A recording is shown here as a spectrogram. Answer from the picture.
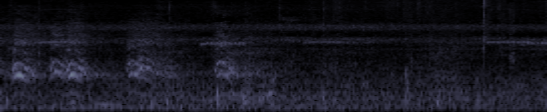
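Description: A bird giving four short calls in quick succession in the first two seconds, then falling quiet.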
